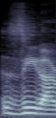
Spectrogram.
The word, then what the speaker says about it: jeera: I'm going to show you today how to make cumin rice, which is also known as jeera, or as I pronounce it at home, zira rice.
